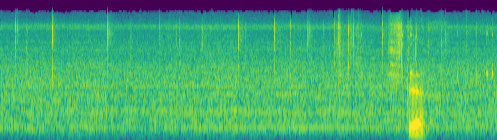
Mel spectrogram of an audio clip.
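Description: Light, scattered clicks and taps of a plastic lens-cleaning brush pen being handled, over a steady faint hum.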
